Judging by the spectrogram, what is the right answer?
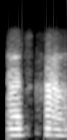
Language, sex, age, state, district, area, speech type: Marathi, male, 30-45, Maharashtra, Amravati, urban, conversation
